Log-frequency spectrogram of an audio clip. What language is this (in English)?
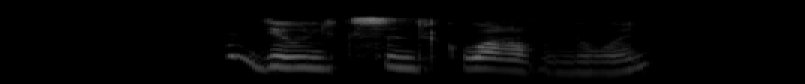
Kabyle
